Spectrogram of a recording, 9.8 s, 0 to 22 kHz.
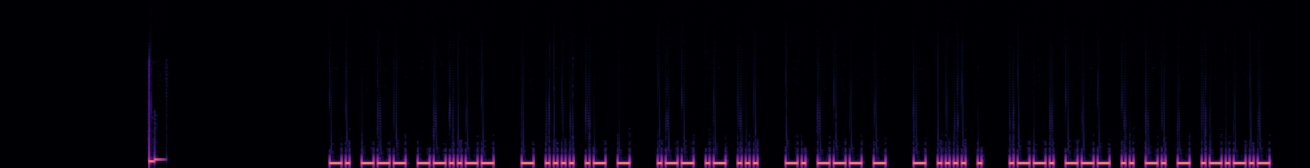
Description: Morse code, heard as a keyed tone, about 40 wpm, 700 Hz. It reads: NO, THAT WAS NOT THE POINT.
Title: Sentences from Top 600 Words 40wpm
